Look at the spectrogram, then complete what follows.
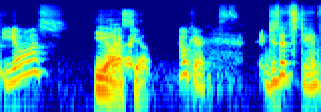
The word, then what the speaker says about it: Eos: And if you want to find EOS Project EOS Rise, EOS, is it pronounced EOS? EOS.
